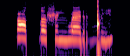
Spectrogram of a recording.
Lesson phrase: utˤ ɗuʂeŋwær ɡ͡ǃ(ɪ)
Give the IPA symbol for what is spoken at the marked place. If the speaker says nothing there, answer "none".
i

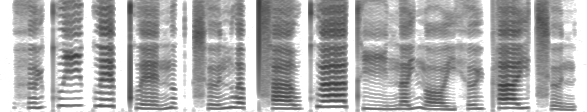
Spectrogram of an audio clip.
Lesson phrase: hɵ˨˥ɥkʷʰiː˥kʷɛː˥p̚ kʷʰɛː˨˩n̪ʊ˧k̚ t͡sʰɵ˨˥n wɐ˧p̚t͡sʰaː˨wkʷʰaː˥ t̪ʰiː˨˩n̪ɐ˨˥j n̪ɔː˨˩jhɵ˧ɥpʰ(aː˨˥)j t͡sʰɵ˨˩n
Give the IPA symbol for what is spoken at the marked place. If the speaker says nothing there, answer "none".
aː˥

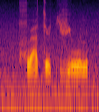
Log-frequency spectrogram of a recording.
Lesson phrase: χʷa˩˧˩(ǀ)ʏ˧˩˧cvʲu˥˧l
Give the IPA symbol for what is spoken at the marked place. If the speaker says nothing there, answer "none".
t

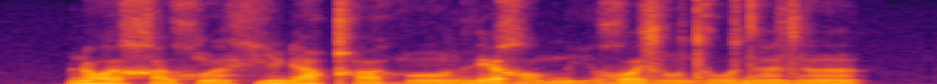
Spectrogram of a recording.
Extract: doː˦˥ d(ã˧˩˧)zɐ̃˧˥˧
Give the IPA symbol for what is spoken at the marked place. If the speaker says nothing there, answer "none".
ã˦˨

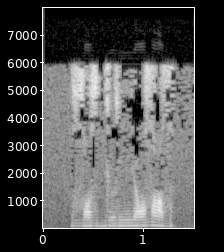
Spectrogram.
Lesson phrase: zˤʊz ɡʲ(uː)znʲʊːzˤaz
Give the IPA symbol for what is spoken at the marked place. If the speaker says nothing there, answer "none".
uː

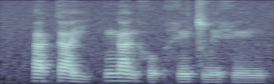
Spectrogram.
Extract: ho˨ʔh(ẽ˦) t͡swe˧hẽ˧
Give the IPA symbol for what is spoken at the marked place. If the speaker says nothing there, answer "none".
ẽ˧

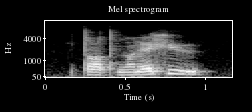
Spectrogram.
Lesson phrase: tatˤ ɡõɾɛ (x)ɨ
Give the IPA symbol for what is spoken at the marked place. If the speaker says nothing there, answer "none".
xʲ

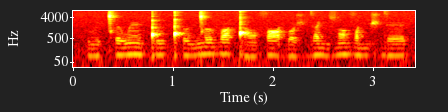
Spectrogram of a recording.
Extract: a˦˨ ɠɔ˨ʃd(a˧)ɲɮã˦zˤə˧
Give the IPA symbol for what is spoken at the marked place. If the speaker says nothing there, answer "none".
a˦˨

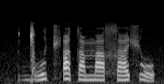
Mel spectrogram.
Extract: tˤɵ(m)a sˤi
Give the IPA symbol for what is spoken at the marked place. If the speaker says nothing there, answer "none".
m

